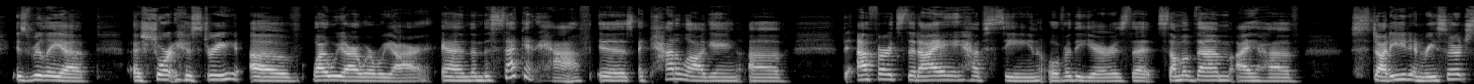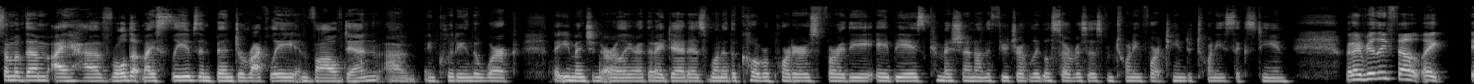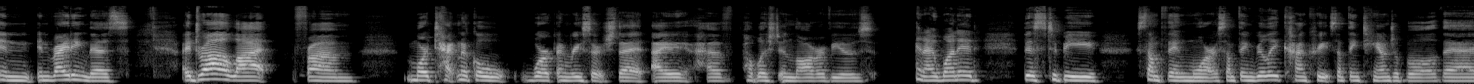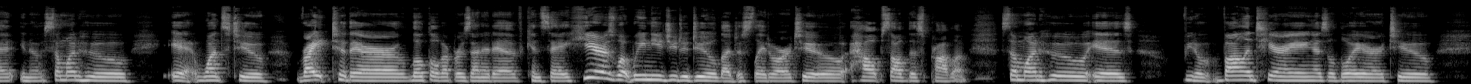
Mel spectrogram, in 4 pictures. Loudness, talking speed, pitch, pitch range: -20 LUFS, 165 wpm, 175 Hz, 165-190 Hz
